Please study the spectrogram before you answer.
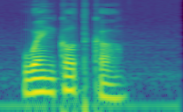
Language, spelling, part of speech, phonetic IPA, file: Polish, łękotka, noun, [wɛ̃ŋˈkɔtka], Pl-łękotka.ogg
